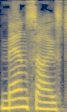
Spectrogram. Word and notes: man-sized: American English

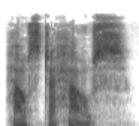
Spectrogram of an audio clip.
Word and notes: house-to-house: British English

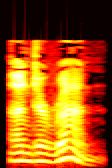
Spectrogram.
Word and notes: underrun: British English

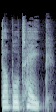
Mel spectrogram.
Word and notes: double take: British English

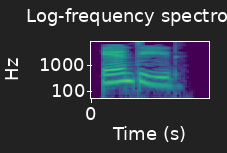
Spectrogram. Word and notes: anteed: British English

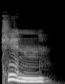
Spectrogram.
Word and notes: kin: British English

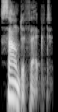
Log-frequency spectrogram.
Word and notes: sound effect: British English

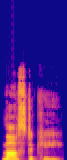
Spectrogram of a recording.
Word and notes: master key: British English

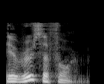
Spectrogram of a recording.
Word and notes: eruciform: British English

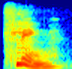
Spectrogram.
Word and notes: fling: British English

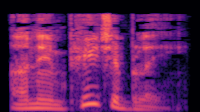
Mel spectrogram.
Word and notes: unimpeachably: British English

